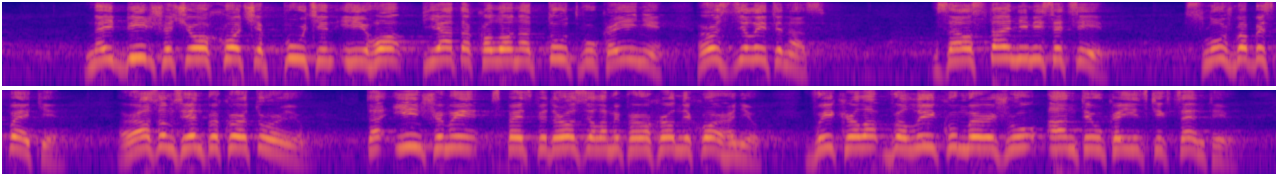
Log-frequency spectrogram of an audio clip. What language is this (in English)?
Ukrainian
